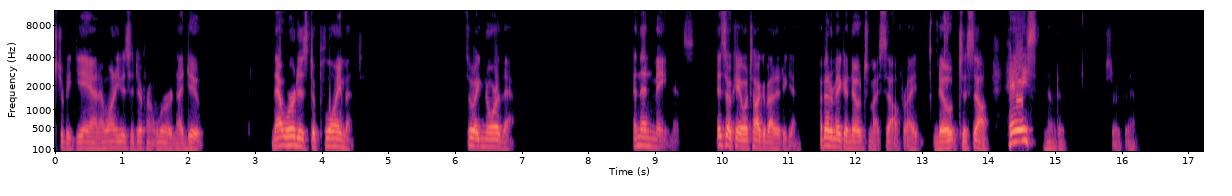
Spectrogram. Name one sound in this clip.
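An elderly man speaks calmly through a microphone, as if on an online call.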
